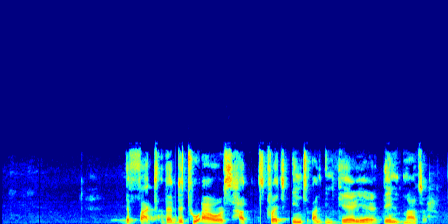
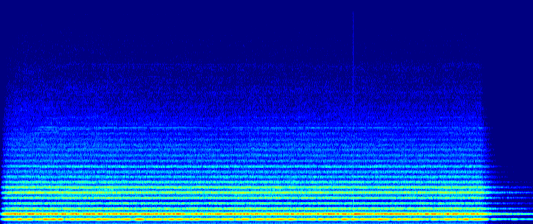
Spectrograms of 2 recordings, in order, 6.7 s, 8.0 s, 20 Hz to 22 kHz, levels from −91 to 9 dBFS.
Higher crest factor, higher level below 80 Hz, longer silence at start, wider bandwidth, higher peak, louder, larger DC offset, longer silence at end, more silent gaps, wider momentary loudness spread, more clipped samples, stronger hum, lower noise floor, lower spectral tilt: first, 18 dB vs 12 dB; about the same, -62 dBFS vs -66 dBFS; first, 1.85 s vs 0 s; second, 8 kHz vs 10 kHz; first, -2 dBFS vs -6 dBFS; about the same, -17 LUFS vs -19 LUFS; neither; second, 0.25 s vs 0.4 s; neither; first, 10 LU vs 3 LU; neither; neither; first, -65 dBFS vs -46 dBFS; first, -2.5 dB/octave vs 1 dB/octave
